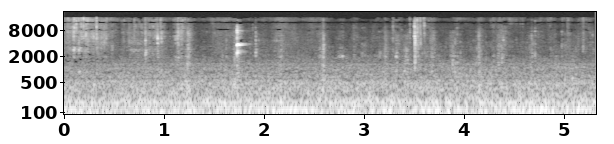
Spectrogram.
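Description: Chewing and biting into breaded fried chicken tenders: scattered small crunches and mouth clicks over a steady low hum inside the car.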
